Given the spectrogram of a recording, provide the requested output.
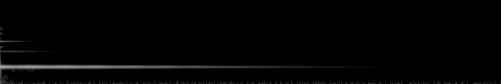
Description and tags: Soft strike on big and thin ceramic plate (darker)
Percussion, Plate, Ceramic, Kitchen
